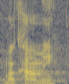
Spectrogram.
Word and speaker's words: Mach-Hommy: for for uh do you know how to pronounce his name makami yeah i think it's good for him because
